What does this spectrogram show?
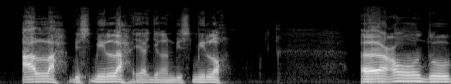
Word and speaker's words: Allah: A'udzu bi lafaz Allah ini dibacanya tipis. Bunyi A ya, jangan bunyi O tapi bunyi A. Allah, bismillah ya, jangan bismillah.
